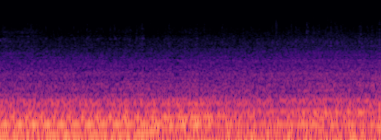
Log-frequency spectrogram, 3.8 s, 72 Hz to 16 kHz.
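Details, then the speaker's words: 2005 Pontiac GTO cruising: steady deep droning roar under road noise that goes quiet when turning left; worn wheel bearing. "see it gets quiet when i turn that's the wheel bearing see if I go left right if I turn left it gets quiet oh my that's horrible"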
